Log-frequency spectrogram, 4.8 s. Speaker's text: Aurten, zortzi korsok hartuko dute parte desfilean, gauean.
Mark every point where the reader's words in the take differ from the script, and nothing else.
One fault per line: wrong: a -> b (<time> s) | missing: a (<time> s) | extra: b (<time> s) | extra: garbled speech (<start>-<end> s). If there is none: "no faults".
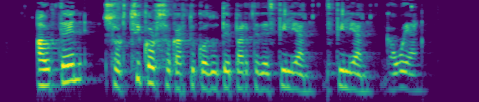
extra: desfilean (3.3 s)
